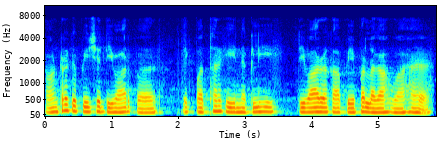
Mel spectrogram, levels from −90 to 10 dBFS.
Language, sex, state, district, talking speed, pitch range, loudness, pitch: Hindi, male, Jharkhand, Ranchi, 155 wpm, 125-140 Hz, -14 LUFS, 130 Hz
